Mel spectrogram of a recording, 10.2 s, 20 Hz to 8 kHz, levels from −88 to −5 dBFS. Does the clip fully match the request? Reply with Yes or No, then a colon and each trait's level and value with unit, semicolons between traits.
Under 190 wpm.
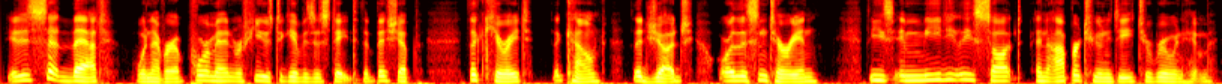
No: average, 195 wpm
